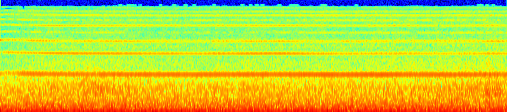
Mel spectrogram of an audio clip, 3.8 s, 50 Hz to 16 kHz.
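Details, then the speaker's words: 1984 Buick LeSabre Limited barn find, sitting for years, cold day: heater blower at full fan gives a steady high whine over a deep drone, abnormal sound; temperature slider stuck, cause of noise not identified. "But, what I would like to try, it is a cold day, I'd like to try potentially to see if the heat will work. So, you go to heater. That's not a good sound."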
